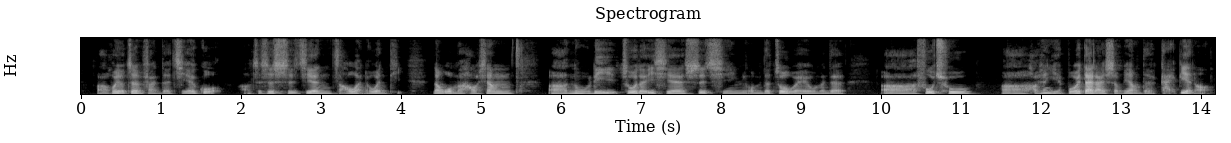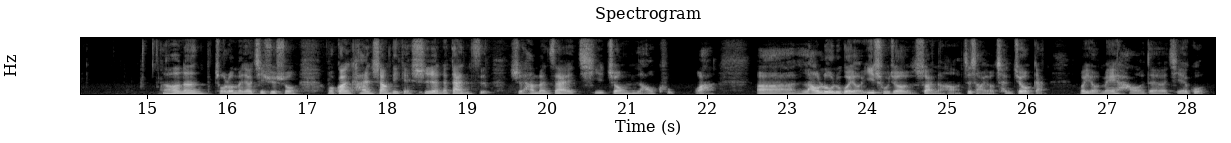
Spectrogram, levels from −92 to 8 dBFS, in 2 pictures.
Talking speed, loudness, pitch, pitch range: 250 characters per minute, -27 LUFS, 110 Hz, 100-130 Hz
